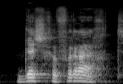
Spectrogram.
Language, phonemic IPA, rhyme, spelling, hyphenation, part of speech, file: Dutch, /ˌdɛs.xəˈvraːxt/, -aːxt, desgevraagd, des‧ge‧vraagd, adverb, Nl-desgevraagd.ogg
- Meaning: when requested, upon request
